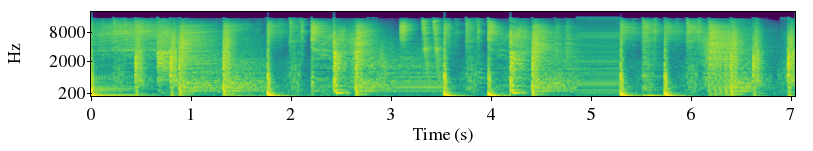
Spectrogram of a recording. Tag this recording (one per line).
awesome
8-bit
drums
sample
chords
loops
synth
drum
hit
video
loop
synthesizer
melody
digital
samples
music
sounds
game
